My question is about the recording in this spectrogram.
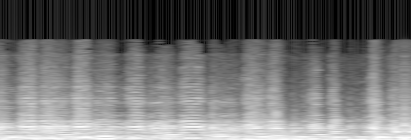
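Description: Cello played with the bow in a quick passage of changing notes.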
